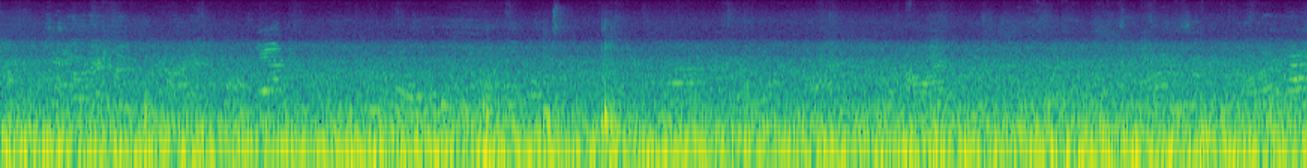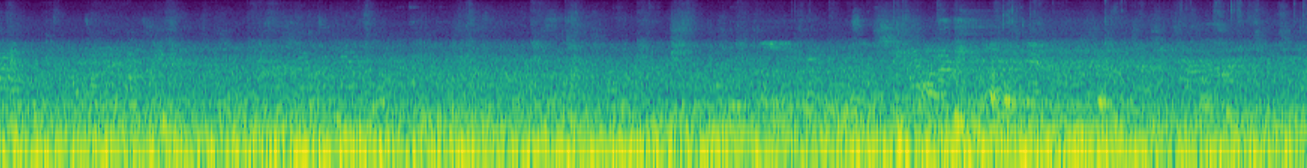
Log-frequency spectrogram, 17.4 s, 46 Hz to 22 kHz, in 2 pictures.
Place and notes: YiTong Park, Taipei - Sitting in the park
Children and adults, Environmental sounds, Motorcycle sound, Traffic Sound, Binaural recordings, Zoom H4n+ Soundman OKM II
